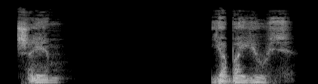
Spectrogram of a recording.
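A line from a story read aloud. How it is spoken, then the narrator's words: Whisper. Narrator (Russian): прошептала она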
